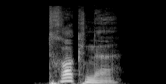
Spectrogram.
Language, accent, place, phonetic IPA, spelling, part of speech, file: German, Germany, Berlin, [ˈtʁɔknə], trockne, verb, De-trockne.ogg
- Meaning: inflection of trocknen: 1. first-person singular present 2. singular imperative 3. first/third-person singular subjunctive I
